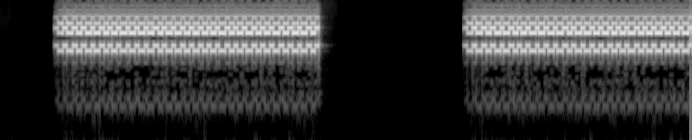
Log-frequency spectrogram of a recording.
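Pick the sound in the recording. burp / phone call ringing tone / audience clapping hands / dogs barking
phone call ringing tone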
